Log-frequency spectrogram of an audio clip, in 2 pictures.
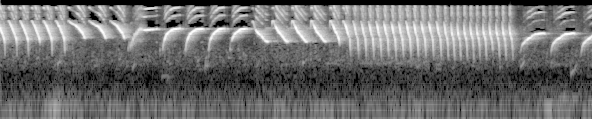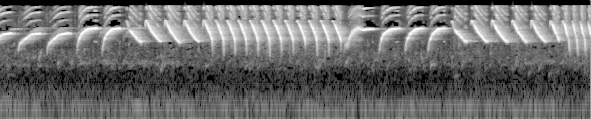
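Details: Canary singing gacor with long ngerol rolling trills and unique cengkok phrasing, offered as training material for other canaries: rapid high rising sweeps repeated many times per second, changing into buzzy stretches and new trill phrases, nearly nonstop.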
